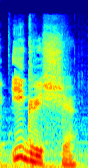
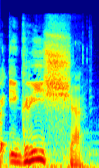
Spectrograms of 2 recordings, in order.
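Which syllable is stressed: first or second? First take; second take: first; second. First: The stress is on the first syllable. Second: The stress is on the second syllable. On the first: A gathering for games and dances. "с ударением на первом слоге" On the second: A big game. "с ударением на втором слоге"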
